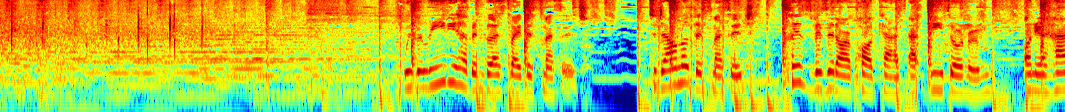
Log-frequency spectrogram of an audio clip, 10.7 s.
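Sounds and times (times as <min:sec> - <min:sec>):
audience clapping: 0:00.0 - 0:03.4
speech: 0:04.0 - 0:10.6.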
